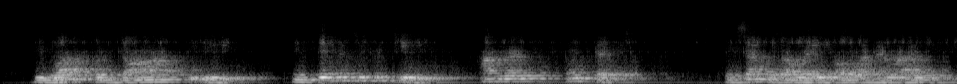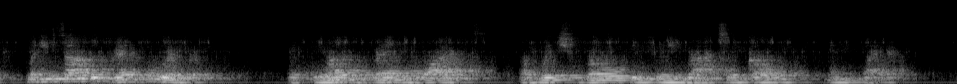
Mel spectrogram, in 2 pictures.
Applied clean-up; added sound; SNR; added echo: neural separator model SepFormer DNS4.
